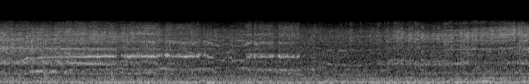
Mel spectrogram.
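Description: Radio-controlled monohull racing boats running flat out. A high-pitched motor whine climbs about a second in and fades near the middle, over a steady rush of spray and wind.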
